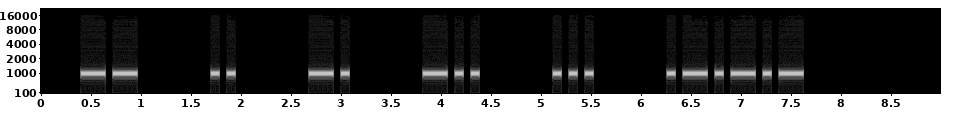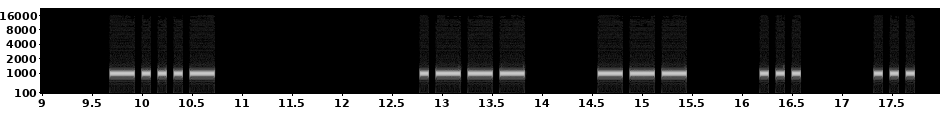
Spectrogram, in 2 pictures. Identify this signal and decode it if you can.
Morse code, heard as a keyed tone, about 15 wpm, spaced as for 8 wpm, 1000 Hz. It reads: MINDS. <BT> JOSS
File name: qotdfiles / 8wpm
